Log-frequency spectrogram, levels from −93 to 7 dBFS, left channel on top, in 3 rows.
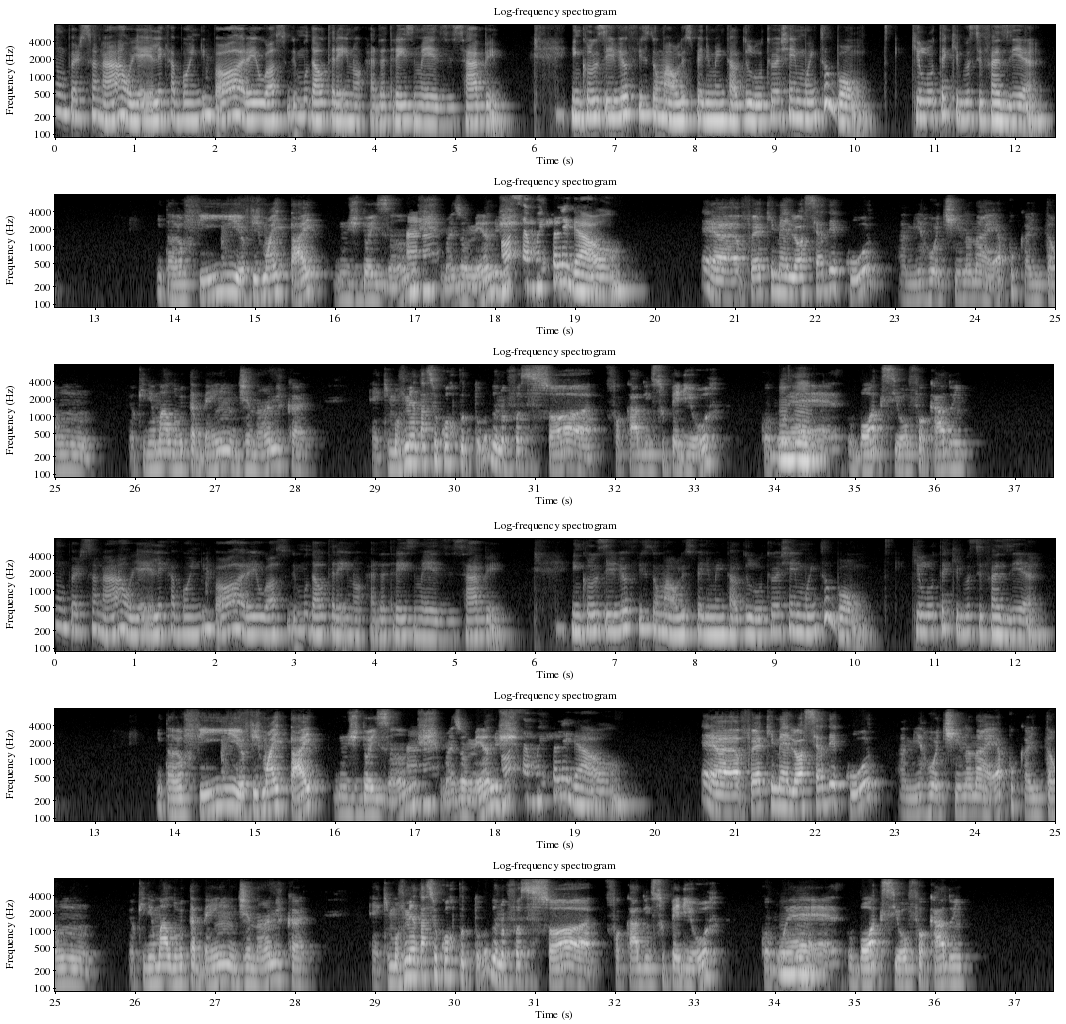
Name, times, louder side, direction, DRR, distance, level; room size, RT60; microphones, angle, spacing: voice 1, 0.0-5.7 6.0-10.2 10.7-12.5 16.9-17.3 18.1-19.8 34.0-34.6, left 6 dB, 70° left, 0.5 m, -23 dB
voice 2, 13.8-18.3 20.6-25.4 25.9-28.2 29.0-33.3 33.8-36.3, right 3 dB, 30° right, 0.9 m, -24 dB
6.2 x 6.2 x 4.7 m
head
